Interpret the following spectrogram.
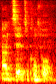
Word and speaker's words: Antetokounmpo: In a Greek way, you gotta say with a D, so it's an adetokounmpo. But in the Greek way, you say with an NT, like antetokounmpo. Whatever you got, just say, you know, it's Giannis Antetokounmpo.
